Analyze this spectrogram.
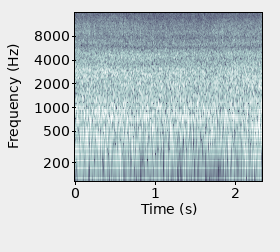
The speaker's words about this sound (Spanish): De fondo, creo que escucháis el mar, ¿no? Estoy en la playa. Bueno, estoy en el paseo marítimo, sentado en un banco enfrente del mar.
